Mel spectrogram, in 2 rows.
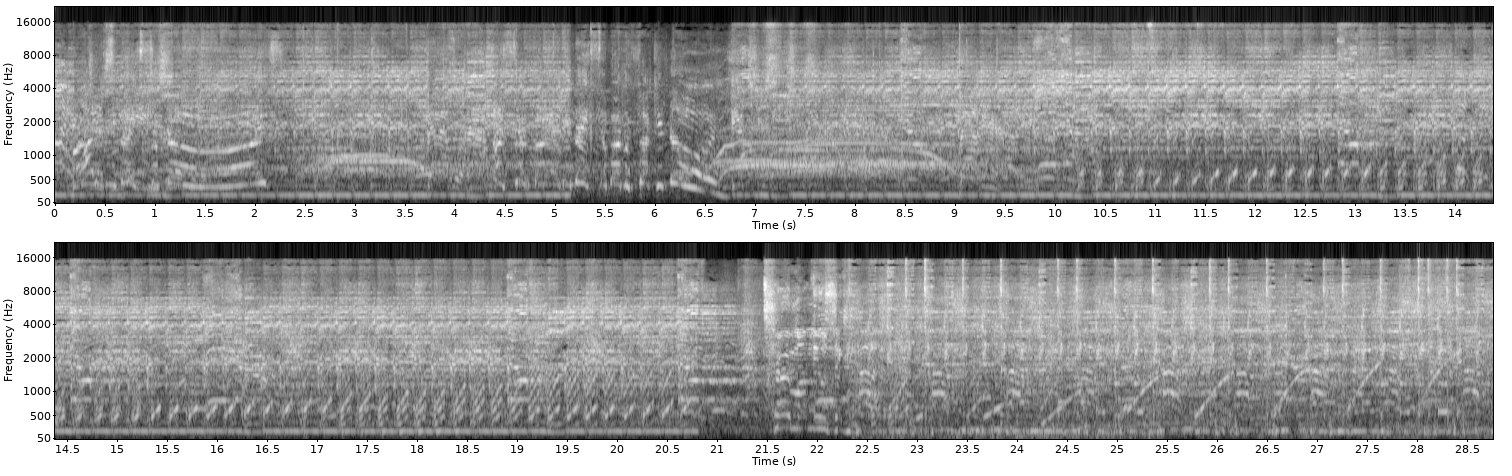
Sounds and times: Soundtrack music: 0:00.0 - 0:05.8, 0:06.8 - 0:28.7.

